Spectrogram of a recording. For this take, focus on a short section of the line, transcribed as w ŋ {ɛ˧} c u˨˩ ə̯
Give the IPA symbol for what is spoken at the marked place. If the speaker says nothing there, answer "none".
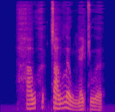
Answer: ɛ˧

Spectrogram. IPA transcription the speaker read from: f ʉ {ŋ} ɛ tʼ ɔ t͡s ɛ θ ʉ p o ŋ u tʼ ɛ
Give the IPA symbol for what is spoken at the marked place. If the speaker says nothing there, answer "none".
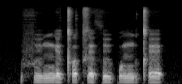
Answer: ŋ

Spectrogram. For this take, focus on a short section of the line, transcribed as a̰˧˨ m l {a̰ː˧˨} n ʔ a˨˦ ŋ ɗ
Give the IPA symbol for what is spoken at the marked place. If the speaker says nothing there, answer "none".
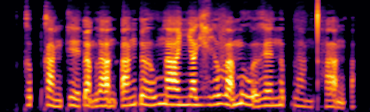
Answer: a̰ː˧˨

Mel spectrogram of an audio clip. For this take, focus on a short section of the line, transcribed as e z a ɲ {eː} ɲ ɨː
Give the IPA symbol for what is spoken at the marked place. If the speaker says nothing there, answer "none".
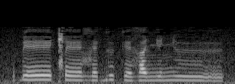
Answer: e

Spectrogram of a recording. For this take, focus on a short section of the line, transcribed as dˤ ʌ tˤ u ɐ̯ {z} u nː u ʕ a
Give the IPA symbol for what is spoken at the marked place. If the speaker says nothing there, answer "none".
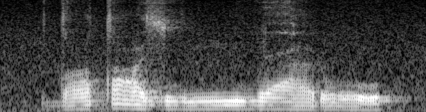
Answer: z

